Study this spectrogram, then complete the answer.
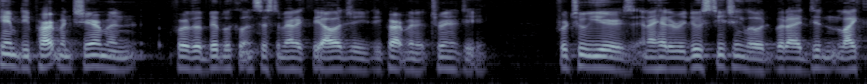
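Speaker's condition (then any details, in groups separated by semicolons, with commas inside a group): Parkinson's disease; age 74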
